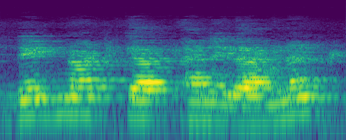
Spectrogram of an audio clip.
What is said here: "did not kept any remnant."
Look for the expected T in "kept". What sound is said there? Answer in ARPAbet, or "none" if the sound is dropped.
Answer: none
